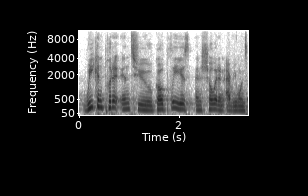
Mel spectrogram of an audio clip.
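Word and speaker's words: gopls: you can contribute to go please that's how you pronounce that thing so go please is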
